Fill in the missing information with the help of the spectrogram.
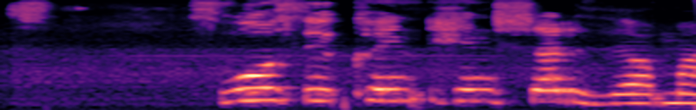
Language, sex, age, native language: Icelandic, female, 10, Icelandic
